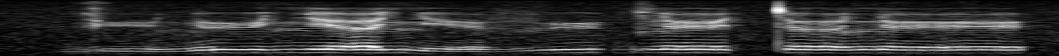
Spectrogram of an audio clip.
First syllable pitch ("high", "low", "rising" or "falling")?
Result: low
